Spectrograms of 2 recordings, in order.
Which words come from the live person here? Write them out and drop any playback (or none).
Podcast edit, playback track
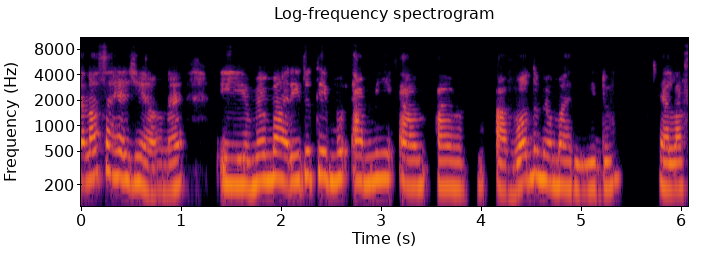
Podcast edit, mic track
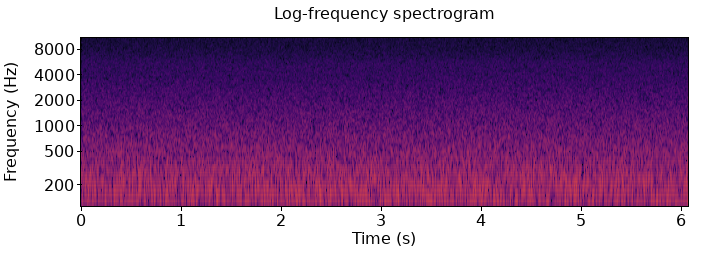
none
